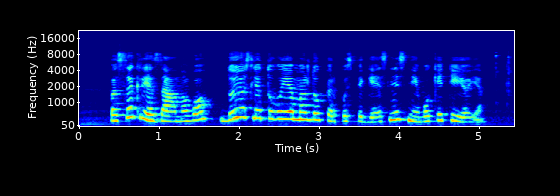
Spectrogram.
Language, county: Lithuanian, Kaunas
